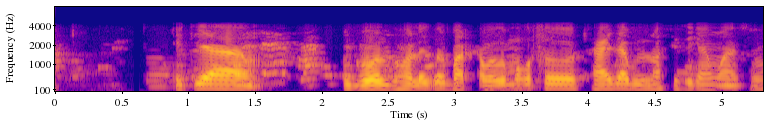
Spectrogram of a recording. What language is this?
Assamese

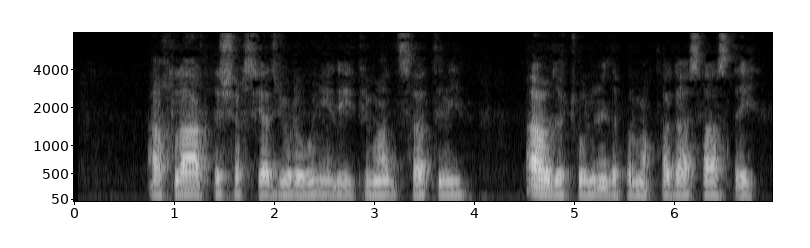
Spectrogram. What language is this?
Pashto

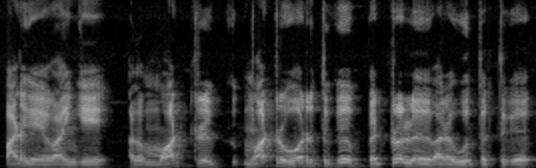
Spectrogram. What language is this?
Tamil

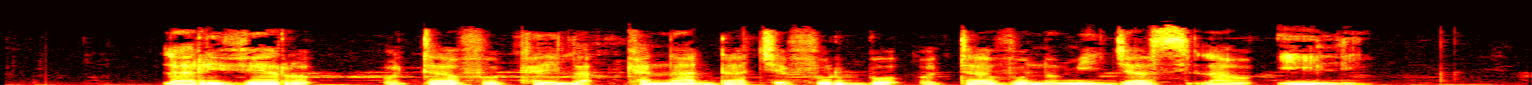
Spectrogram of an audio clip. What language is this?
Esperanto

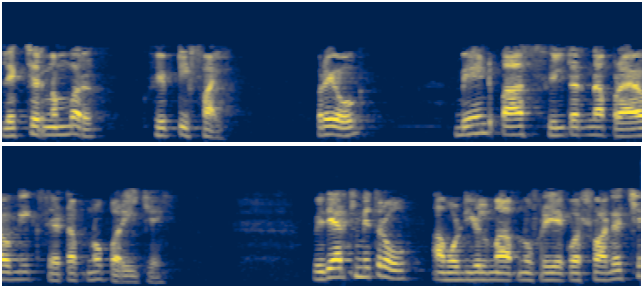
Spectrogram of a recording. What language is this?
Gujarati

